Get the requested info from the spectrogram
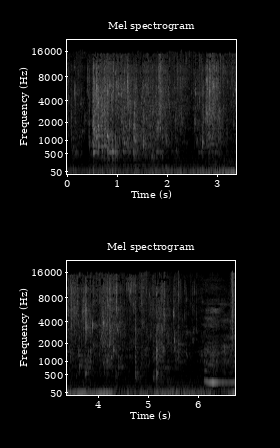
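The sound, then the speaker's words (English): Water pours and splashes steadily in a bathtub as a person is rinsed, a continuous rushing rinse with uneven surges, ending with a brief gurgle. “Hold on, baby, let me rinse you again.”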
